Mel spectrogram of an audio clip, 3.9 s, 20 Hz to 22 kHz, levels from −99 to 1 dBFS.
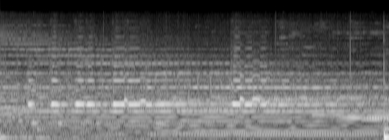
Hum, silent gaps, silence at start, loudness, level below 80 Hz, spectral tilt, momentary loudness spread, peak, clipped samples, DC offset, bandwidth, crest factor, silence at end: none; none; 0 s; -22 LUFS; -50 dBFS; -6 dB/octave; 8 LU; -4 dBFS; under 0.1%; under 0.1%; 11.5 kHz; 18 dB; 0 s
